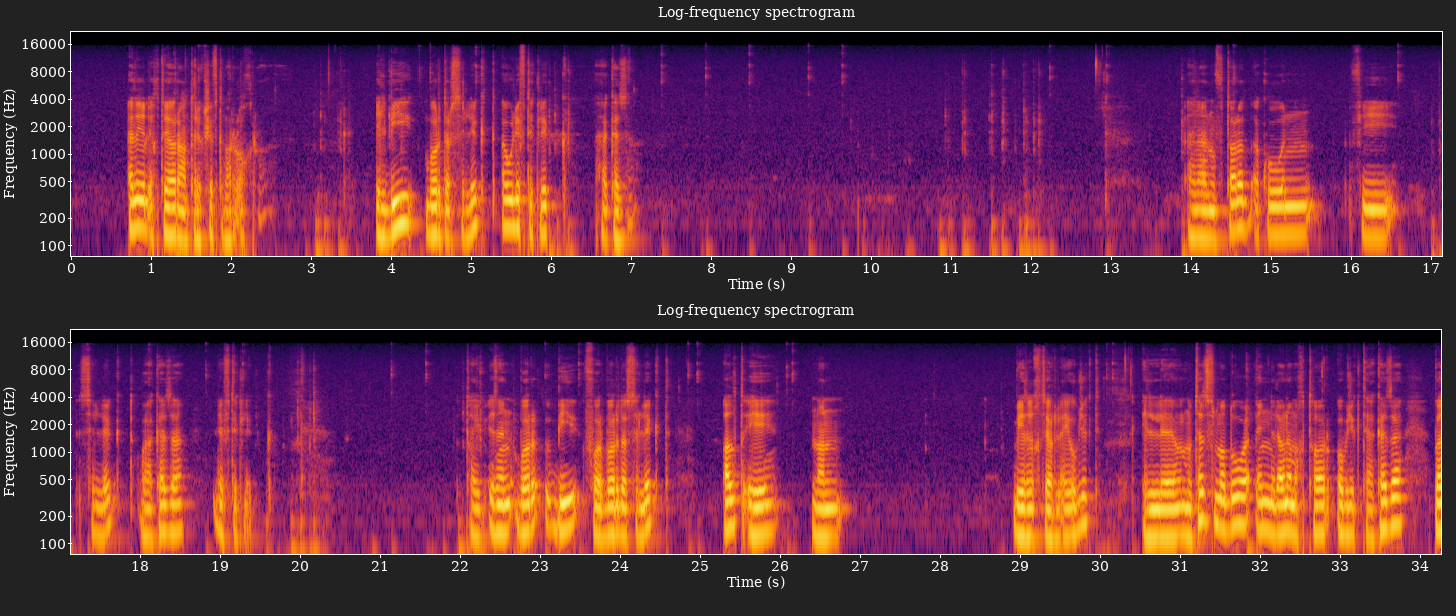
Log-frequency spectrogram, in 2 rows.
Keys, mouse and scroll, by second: 1.5 shift+click, 3.1 alt+a, 3.9 b, 6.0 alt+a, 6.8 click, 7.9 click, 10.0 click, 10.0-10.4 scroll down 2, 10.4-10.8 scroll up 4, 10.9 alt+a, 11.4 a, 12.2 click, 13.8 t, 14.5 click, 16.9 t, 17.3 click, 18.8 click, 20.0 alt+a, 21.1 click, 22.0 alt+a, 22.6 b, 24.8 click, 30.0 click, 31.8 z.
